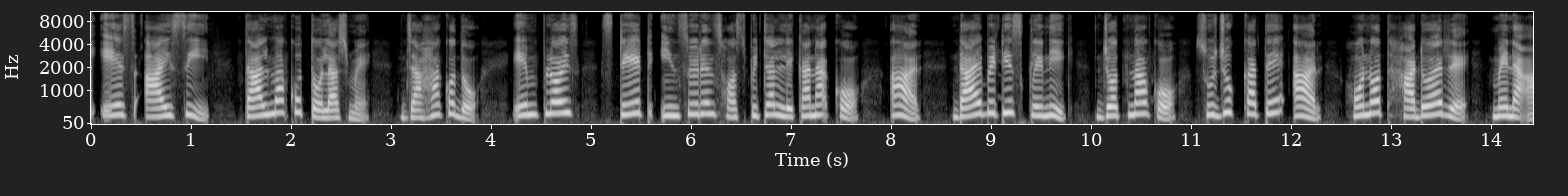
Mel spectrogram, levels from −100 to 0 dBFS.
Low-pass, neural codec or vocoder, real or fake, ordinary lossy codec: 9.9 kHz; none; real; none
